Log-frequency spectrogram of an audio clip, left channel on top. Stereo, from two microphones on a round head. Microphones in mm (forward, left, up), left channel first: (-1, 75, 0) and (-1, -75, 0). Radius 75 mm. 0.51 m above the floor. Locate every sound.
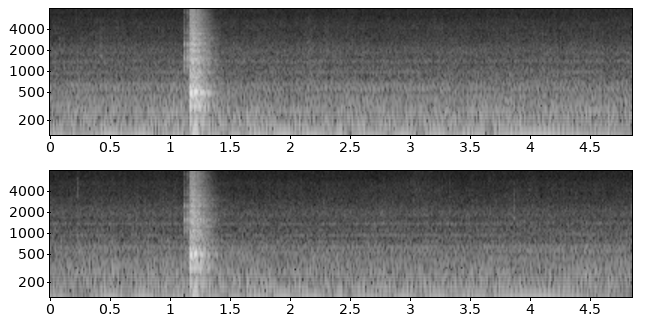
1.1 s a pop: 5° left (ahead or behind), 0.7 m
